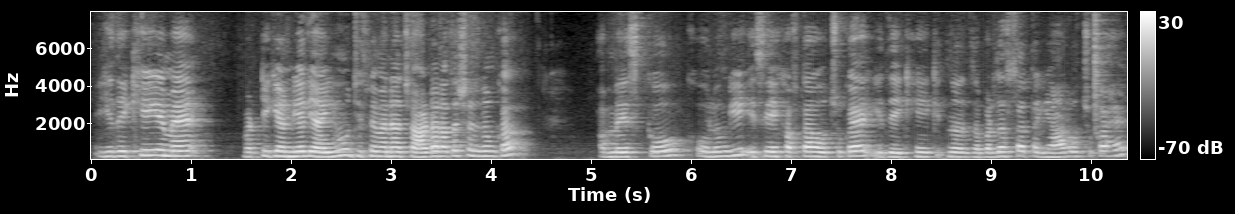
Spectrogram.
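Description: A woman's voice: fairly high pitch, fairly even intonation, moderate pace, roomy sound. A woman hosting a cooking channel, narrating a home recipe step by step as she works in her kitchen. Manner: plain, explains each step as she works.

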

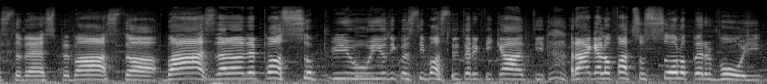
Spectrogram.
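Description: A young man giving excitable gameplay commentary, squealing in disgust at monsters and talking straight to his viewers. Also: very high voice. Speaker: gaming YouTuber.

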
